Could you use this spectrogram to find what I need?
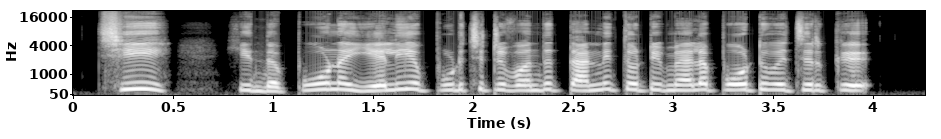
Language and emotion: Tamil, disgusted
